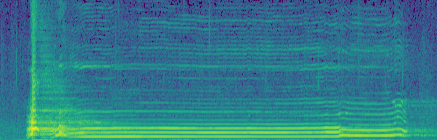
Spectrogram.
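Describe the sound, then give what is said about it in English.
A wolf lets out one long, steady howl close by, opening with a sharp yelp and lifting in pitch near the end before cutting off. No voices, just the lone cry. “Unfortunately, you hear even closer the same yipping.”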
